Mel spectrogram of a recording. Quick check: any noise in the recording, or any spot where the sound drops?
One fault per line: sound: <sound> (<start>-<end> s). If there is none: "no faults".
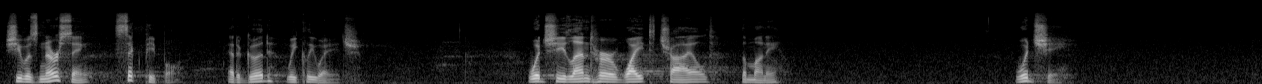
no faults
